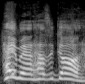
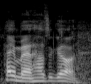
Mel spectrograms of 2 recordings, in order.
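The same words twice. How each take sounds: First: It is said with lively enthusiasm. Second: It is said in a flat, subdued way.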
